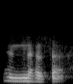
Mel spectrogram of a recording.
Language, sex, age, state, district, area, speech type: Kashmiri, female, 18-30, Jammu and Kashmir, Kupwara, rural, conversation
